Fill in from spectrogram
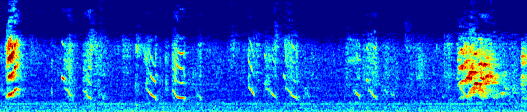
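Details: A cockatiel, described as in love, gives quick, thin chirps that slide downward, repeated in loose bursts.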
